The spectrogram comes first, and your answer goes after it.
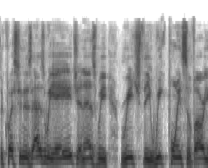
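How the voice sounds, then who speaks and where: With an American accent, a man in an unremarkable speaking voice talks at a fairly slow pace with ordinary pitch variation. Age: 60s. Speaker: scientist. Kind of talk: TV interview.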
